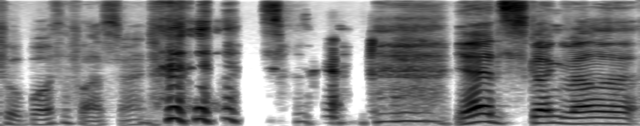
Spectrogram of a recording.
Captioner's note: laughs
